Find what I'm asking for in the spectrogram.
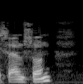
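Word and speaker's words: Sanson: la familia Sansón son seis generaciones, el más famoso es Charlie Henry Sansón que, o Sansón, aunque no lleva acentuación en francés, lo vamos a pronunciar con, con el final o N, pero que eran seis.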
